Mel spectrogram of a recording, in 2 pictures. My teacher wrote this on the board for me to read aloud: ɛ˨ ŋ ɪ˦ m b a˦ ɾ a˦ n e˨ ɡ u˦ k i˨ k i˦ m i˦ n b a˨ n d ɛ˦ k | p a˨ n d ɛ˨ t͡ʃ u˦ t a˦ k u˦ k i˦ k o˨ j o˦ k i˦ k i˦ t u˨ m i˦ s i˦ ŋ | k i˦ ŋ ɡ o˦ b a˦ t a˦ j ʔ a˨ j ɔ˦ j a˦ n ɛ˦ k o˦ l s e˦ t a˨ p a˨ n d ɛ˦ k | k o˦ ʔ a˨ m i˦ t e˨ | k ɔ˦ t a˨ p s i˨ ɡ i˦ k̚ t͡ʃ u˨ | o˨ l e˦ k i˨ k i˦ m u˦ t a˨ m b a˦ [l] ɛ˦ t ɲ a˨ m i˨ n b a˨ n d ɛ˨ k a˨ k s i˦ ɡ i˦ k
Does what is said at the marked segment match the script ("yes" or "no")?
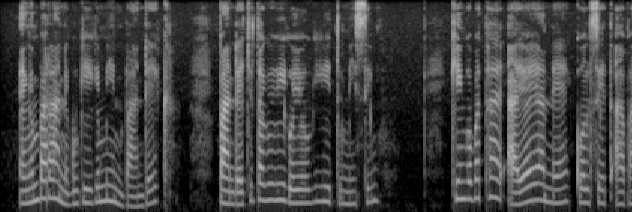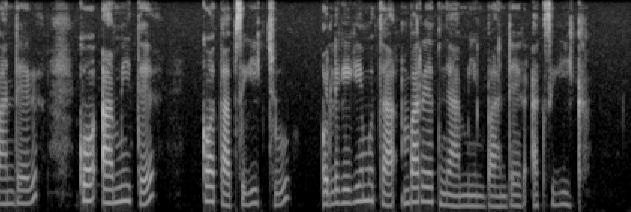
no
